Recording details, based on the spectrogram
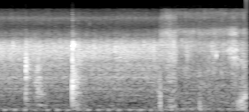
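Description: Tomatoes stir-frying in a pan give a steady close sizzle and hiss, broken by a few brief scraping clatters from stirring, with no voices.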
